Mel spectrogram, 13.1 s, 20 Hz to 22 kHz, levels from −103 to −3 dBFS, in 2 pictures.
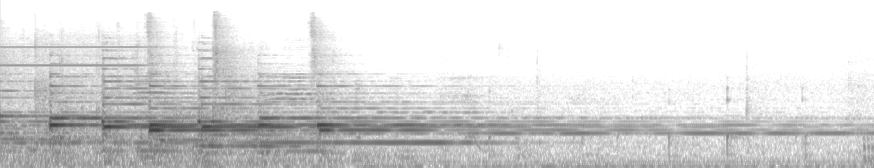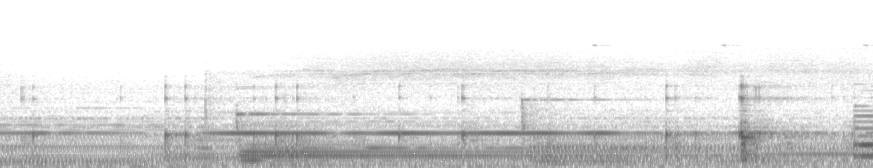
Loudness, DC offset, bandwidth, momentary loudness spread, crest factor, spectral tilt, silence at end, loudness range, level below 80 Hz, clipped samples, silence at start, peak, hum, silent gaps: -41 LUFS; under 0.1%; 14.5 kHz; 22 LU; 22 dB; -5 dB/octave; 0 s; 19 LU; -68 dBFS; under 0.1%; 0 s; -22 dBFS; none; none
